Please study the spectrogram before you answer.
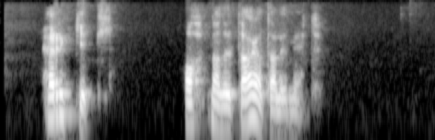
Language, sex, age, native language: Icelandic, male, 50-59, Icelandic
